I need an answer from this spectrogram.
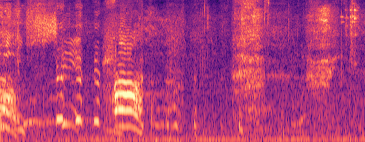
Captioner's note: laughing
